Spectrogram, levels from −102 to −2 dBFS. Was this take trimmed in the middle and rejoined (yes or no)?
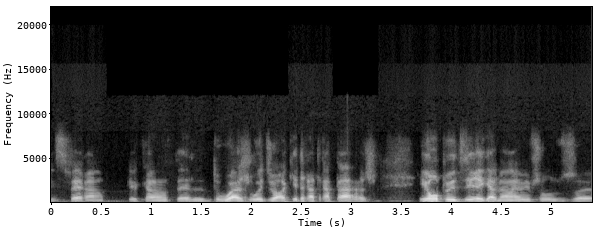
no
